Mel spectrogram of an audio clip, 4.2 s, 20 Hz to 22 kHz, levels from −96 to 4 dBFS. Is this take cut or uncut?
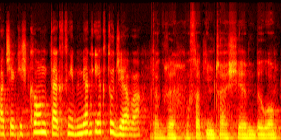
cut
